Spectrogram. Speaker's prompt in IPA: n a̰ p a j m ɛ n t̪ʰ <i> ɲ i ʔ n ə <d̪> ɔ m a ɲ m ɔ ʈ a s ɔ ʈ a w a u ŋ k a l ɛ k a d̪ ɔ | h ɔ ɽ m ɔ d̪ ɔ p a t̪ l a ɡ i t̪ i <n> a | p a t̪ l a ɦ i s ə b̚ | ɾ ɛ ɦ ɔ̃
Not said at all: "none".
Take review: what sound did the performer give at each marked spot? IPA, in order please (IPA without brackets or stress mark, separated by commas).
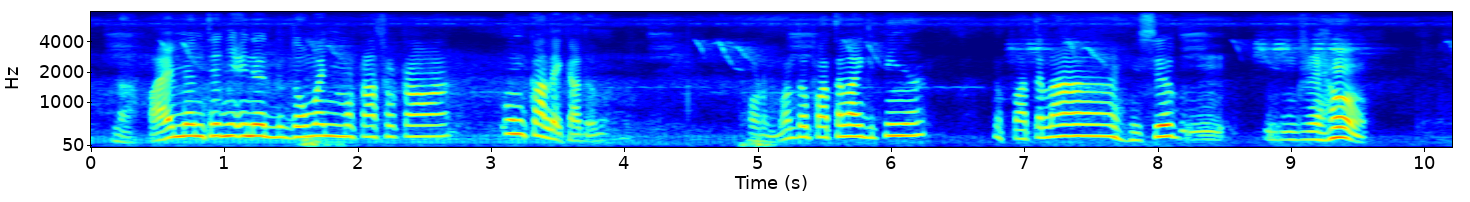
ɛ, d̪, ɲ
